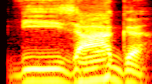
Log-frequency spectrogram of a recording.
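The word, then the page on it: Visaga: patua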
